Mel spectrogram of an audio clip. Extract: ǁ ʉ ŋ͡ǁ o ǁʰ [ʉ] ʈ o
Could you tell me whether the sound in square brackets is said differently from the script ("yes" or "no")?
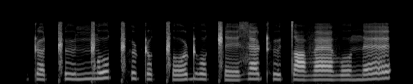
no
